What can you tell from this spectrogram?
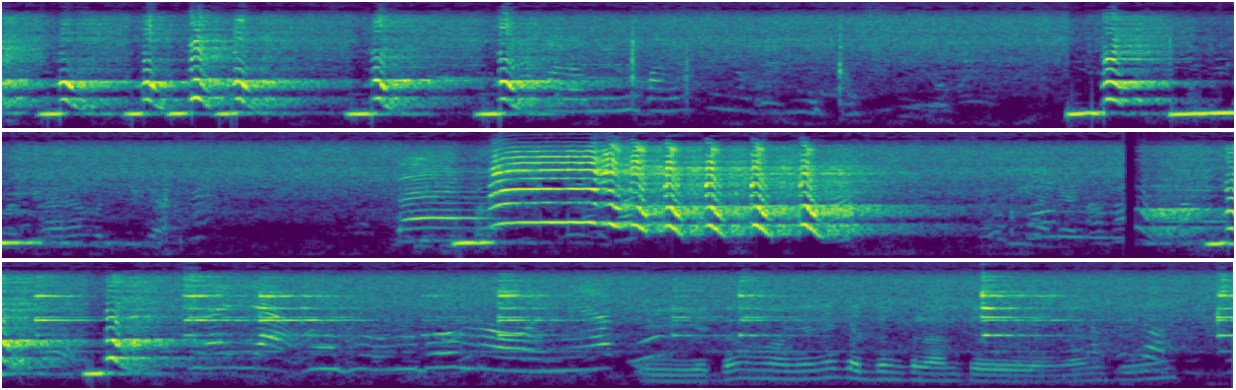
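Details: Siamangs in a zoo give a loud morning call of repeated hooting notes breaking into rising, wavering whoops.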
